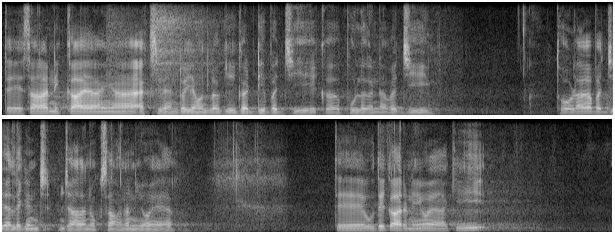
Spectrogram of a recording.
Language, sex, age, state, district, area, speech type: Dogri, male, 18-30, Jammu and Kashmir, Kathua, rural, spontaneous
